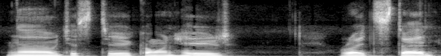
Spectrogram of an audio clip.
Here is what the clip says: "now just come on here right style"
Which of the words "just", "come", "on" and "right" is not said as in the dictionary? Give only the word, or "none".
none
